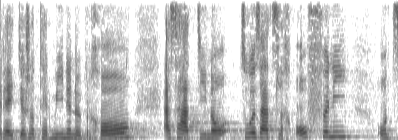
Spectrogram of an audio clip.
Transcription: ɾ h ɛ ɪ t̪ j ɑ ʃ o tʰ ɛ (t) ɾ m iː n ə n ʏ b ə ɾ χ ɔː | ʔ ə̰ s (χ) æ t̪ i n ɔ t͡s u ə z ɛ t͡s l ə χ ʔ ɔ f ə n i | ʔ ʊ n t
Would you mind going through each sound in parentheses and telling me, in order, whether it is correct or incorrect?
incorrect: none, incorrect: h

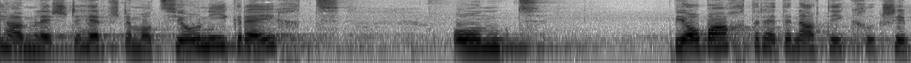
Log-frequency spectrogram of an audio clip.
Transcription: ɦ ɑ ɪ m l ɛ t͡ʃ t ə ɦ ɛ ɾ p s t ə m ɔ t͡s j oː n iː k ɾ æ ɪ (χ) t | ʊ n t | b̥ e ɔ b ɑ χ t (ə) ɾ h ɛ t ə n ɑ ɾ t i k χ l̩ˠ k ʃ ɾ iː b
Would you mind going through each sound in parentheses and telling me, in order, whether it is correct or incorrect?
correct, correct

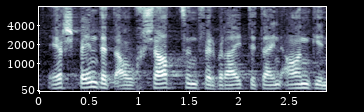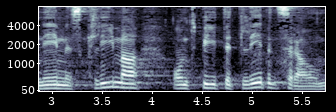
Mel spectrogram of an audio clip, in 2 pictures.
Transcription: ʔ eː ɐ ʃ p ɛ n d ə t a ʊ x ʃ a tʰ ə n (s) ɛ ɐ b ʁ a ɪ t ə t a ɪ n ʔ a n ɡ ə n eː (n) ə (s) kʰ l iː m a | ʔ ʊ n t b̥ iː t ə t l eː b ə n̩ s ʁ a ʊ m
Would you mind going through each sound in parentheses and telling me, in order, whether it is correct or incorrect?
incorrect: f, incorrect: m, correct

